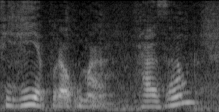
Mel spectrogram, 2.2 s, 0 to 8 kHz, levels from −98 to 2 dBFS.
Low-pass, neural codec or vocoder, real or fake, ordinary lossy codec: none; codec, 16 kHz, 16 kbps, FunCodec, trained on Chinese and English, 50 frames a second; fake; none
